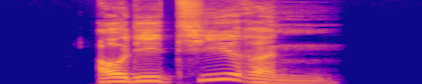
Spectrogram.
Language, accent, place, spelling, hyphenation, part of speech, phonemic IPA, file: German, Germany, Berlin, auditieren, au‧di‧tie‧ren, verb, /aʊ̯dɪˈtiːʁən/, De-auditieren.ogg
- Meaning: to audit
